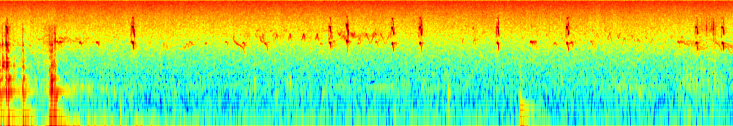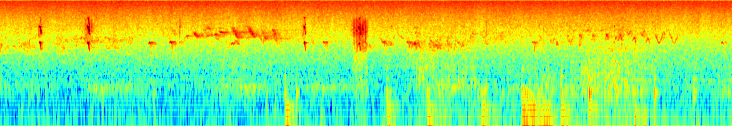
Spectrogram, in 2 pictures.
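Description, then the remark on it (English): Wild birds, at least four including a red male, call throughout: scattered short, high chirps and soft clucking notes from several birds, irregular and moderately quiet over a steady low rumble, with no one talking. “At least four birds here.”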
